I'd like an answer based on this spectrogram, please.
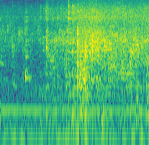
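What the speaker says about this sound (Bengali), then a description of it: "ডিমটা ভালো করে লাল করে ভেজে নেবো" Eggs frying in a pan with salt and turmeric, a soft steady sizzle that swells slightly louder midway, with a faint hum and occasional utensil clinks.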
